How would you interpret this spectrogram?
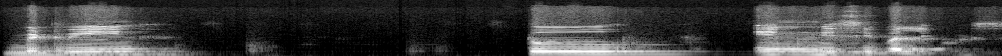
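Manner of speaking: word by word, with long pauses between; slow dictation. Real, not acted. Teacher writing out the definition for students, slow dictation. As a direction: dictate it very slowly, leaving time to write.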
